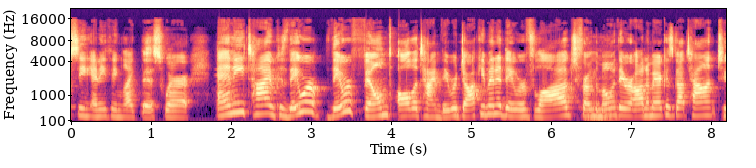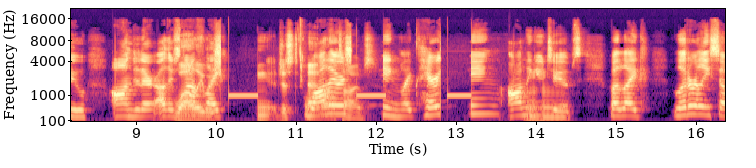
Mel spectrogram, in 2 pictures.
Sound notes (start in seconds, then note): 11.1 beep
